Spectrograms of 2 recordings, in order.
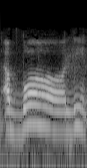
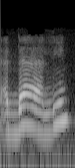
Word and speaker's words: الضالين: Imagine changing the dad into dal has actually changed the meaning into its opposite. Yes. So that's why we call it, this is an obvious mistake.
